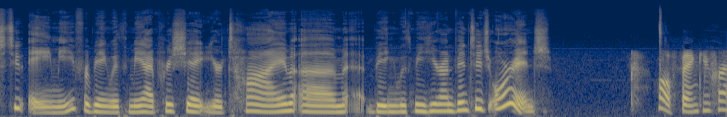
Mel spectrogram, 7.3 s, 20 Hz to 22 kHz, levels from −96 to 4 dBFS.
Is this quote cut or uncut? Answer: uncut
